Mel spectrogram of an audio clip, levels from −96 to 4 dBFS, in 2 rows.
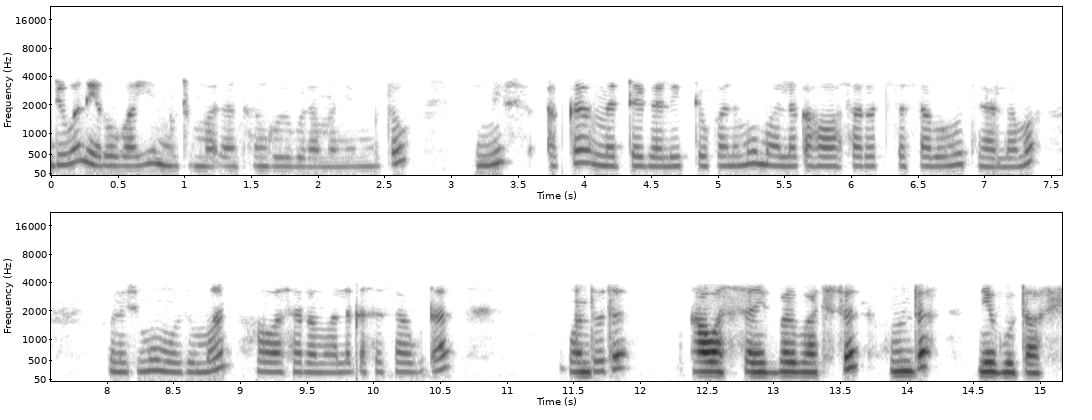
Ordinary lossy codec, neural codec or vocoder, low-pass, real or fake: Opus, 16 kbps; none; 3.6 kHz; real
